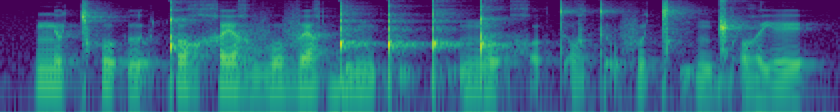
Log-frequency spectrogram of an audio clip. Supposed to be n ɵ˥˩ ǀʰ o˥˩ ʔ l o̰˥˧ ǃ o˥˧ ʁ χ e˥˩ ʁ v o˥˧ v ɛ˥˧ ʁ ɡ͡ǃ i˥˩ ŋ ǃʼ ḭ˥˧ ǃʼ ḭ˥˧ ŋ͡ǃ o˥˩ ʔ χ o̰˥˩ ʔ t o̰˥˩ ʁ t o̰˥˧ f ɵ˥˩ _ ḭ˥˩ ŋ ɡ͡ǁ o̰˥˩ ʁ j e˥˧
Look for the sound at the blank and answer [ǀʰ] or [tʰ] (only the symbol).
ǀʰ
